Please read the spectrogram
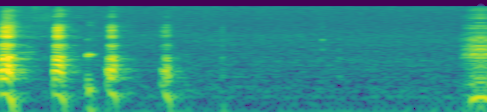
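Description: A man laughing in a run of short bursts that die away within the first second.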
